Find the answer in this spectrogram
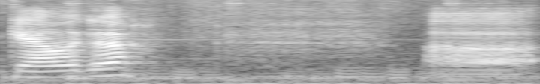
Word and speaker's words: Galaga: Sword, complete in box Galaga, depending on how you pronounce it. I pronounce it Galaga.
